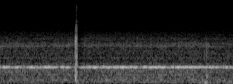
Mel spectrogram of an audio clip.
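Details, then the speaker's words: 2023/24 Fiat Cronos automatic, 53,000 km, wheels in the air, in gear: loud steady high whine at one pitch from the transmission, stops when shifted to park; cause suspected, not confirmed. "eu acredito que tá dando para vocês notarem ouvirem o barulho muito forte o barulho olha só"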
